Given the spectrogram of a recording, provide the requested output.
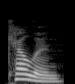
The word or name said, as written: kellyn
